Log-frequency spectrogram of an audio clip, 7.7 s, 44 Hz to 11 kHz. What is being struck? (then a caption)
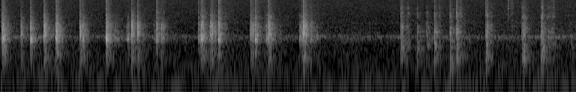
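Paperboard perfume box. Long nails tap a small printed paperboard Dior fragrance box lying flat on a table. About 25 quick, dry, clicky taps come in irregular bursts, with a brief pause in the middle, each tap ending fast with a faint papery ring near 1 kHz and a bright top edge.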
